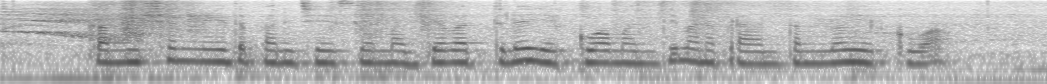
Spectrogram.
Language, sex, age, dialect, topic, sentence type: Telugu, female, 18-24, Utterandhra, banking, statement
